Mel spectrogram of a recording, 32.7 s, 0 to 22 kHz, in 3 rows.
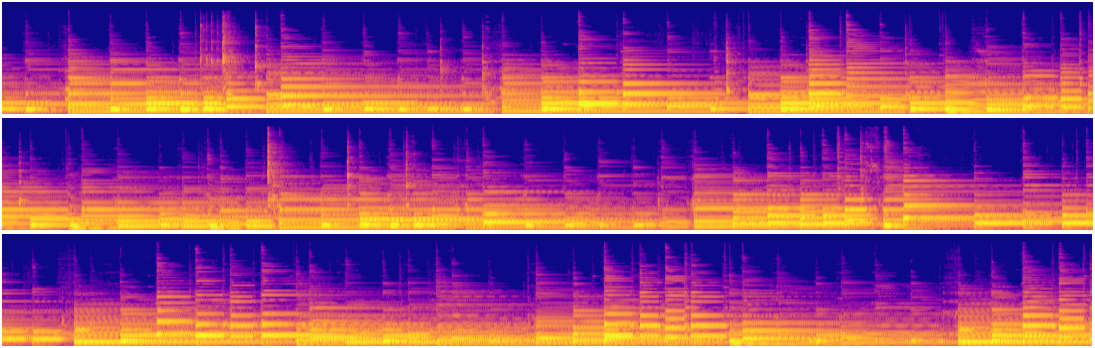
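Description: Solo classical guitar: a 2021 Rinaldo Vacca No. 285 nylon-string concert guitar, lattice-braced with double sides and a Madagascar rosewood back, played fingerstyle in a continuous piece of plucked notes and chords that ring on.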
